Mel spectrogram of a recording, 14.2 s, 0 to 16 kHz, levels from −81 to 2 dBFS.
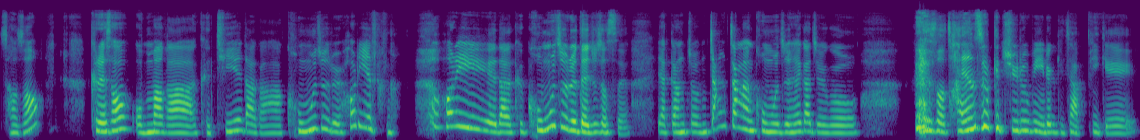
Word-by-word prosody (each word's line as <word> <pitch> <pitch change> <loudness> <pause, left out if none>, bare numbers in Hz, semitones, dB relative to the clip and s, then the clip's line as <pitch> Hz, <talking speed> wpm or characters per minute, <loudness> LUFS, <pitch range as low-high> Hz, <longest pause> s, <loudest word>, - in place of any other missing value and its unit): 서서. 225 - -3 0.6
그래서 255 +5 +3
엄마가 205 -2 +2
그 195 - -8
뒤에다가 205 -6 -5
고무줄을 255 -2 -1
허리에다가, 305 - -5 0.6
허리에다가 295 - +2
그 215 +1 -8
고무줄을 290 - +2
대주셨어요. 205 -5 +1 0.4
약간 215 0 -2
좀 215 -1 -5
짱짱한 355 - 0
고무줄 220 -3 -1
해 225 +2 0
가지고. 200 -3 -4 0.7
그래서 255 -8 +5
자연스럽게 320 - +4
주름이 255 -4 -1
이렇게 210 -1 -2
잡히게. 190 +3 -7
225 Hz, 280 characters per minute, -18 LUFS, 205-270 Hz, 0.7 s, 그래서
